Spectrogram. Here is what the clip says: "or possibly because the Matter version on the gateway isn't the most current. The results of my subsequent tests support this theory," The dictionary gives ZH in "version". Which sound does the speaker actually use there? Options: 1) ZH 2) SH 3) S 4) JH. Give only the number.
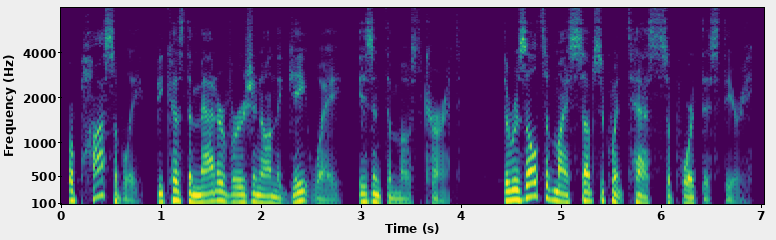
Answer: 1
